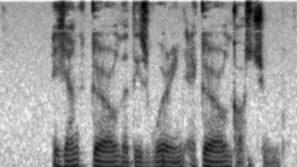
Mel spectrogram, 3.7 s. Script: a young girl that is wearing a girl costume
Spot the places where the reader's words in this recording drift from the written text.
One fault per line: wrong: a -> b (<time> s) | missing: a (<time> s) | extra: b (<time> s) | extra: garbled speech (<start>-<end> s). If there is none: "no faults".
no faults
